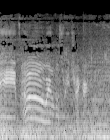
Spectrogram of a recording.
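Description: Video slot machine's electronic tones during a free-game spin: a couple of short pitched, arching sounds about half a second apart over a steady low casino hum.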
